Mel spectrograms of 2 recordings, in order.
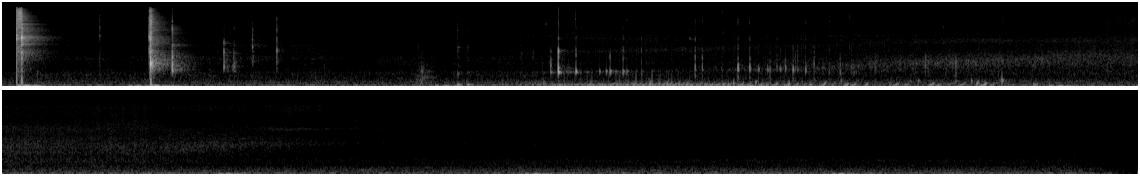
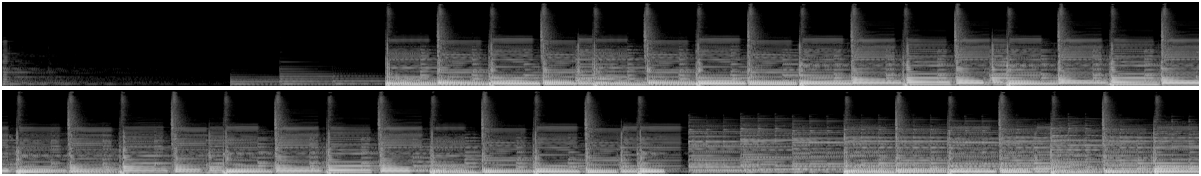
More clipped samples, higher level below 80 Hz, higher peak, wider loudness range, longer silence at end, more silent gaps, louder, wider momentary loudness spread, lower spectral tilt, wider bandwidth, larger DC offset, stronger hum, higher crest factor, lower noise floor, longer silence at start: neither; second, -50 dBFS vs -34 dBFS; about the same, 0 dBFS vs -2 dBFS; first, 26 LU vs 3 LU; first, 0.25 s vs 0 s; neither; second, -30 LUFS vs -19 LUFS; first, 21 LU vs 5 LU; second, -0.5 dB/octave vs -7 dB/octave; second, 16 kHz vs over 20 kHz; neither; neither; first, 36 dB vs 18 dB; second, -60 dBFS vs -68 dBFS; about the same, 0 s vs 0 s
